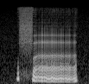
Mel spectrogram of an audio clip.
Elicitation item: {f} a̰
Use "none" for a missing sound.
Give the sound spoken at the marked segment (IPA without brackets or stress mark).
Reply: f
